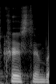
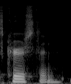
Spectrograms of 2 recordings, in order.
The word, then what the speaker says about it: Kirsten: Dunst, I always thought it was Kristen, but it's Kirsten.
